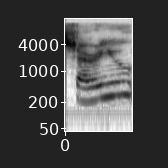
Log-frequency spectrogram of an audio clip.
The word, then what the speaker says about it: Sharayu: i just wanted to clarify the pronunciation for my name is shower you okay sorry that's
